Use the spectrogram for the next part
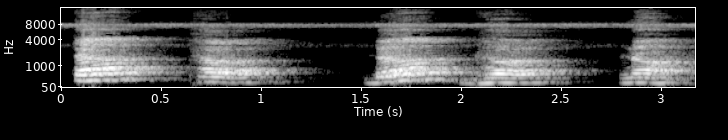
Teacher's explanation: ಇವುಗಳನ್ನ ಹೇಳ್ಬೇಕಾದ್ರೆ ನಾವು ನಾಲಿಗೆಯನ್ನ ಹಿಂದೆ ಚಾಚಿ ಬಾಯಿಯ ಮೇಲ್ಭಾಗಕ್ಕೆ ಸ್ಪರ್ಶಿಸಿದಾಗ ಈ ಒಂದು ಅಕ್ಷರಗಳು ಉಚ್ಚಾರ ಆಗುತ್ತೆ ಅಥವಾ ಉತ್ಪತ್ತಿ ಆಗುತ್ತೆ. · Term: ಮೂರ್ಧನ್ಯ ಅಕ್ಷರಗಳು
